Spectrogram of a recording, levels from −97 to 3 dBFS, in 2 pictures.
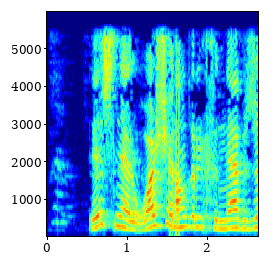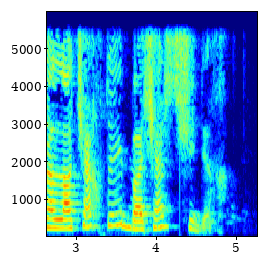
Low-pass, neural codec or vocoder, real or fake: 5.4 kHz; none; real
